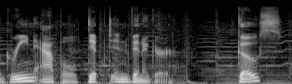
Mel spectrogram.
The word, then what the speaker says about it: Gose: Gose, pronounced go-zoo, is a German sour wheat beer brewed with coriander and salt.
